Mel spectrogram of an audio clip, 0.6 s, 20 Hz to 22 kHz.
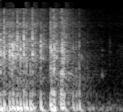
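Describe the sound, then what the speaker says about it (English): Rider-Waite tarot cards are shuffled in a quick, soft riffling burst close by that fades out after a fraction of a second. "let's do 4 shuffles on Rider-Waite"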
